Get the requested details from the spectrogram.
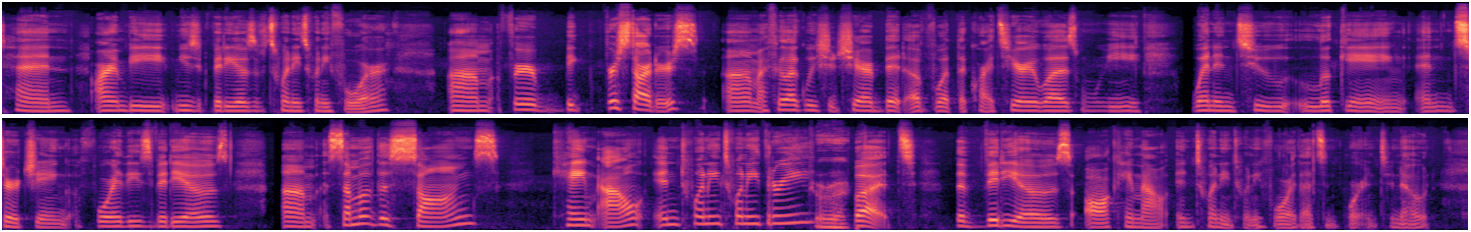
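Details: Adult woman speaking; normal voice.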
